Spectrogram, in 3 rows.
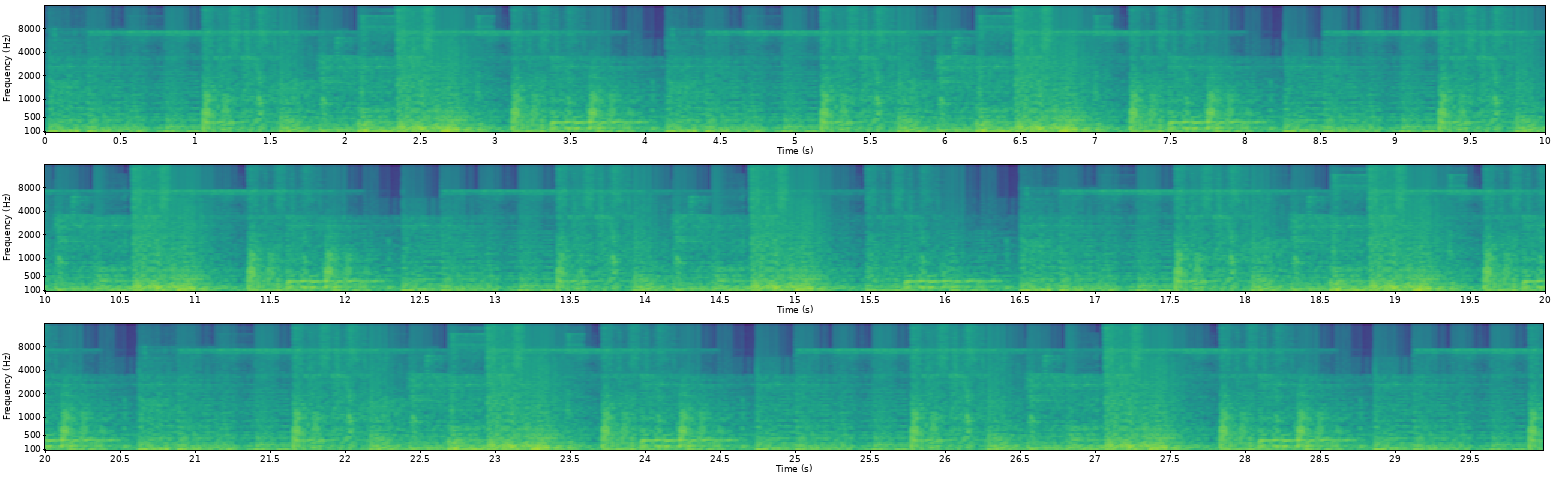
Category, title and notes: Music > Multiple instruments
Demo Track #3317 (Industraumatic)
Horror, Ambient, Noise, Cyberpunk, Games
